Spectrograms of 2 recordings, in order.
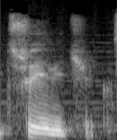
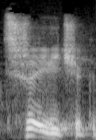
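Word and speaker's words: Trzewiczek: как правильно фамилия-то произносится? – Игнаций Тшевичек. – Тшевичек, да-да-да.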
